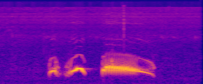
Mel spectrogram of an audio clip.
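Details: Single cooing phrase from a caged spotted dove decoy facing a bold, fierce rival: a brief hoot, a second rounded note, then an extended, slightly wavering coo that drops at its end. Clean, quiet surroundings.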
